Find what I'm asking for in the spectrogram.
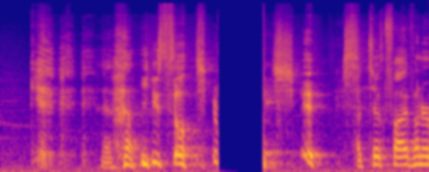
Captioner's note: laughing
